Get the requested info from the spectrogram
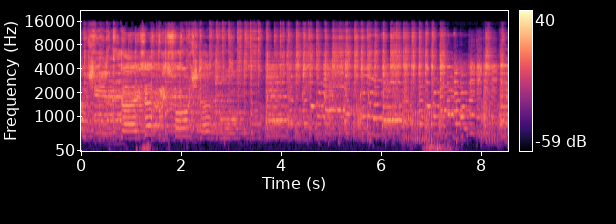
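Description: Music: a song's melodic lead line with accompaniment, thin and lacking bass.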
